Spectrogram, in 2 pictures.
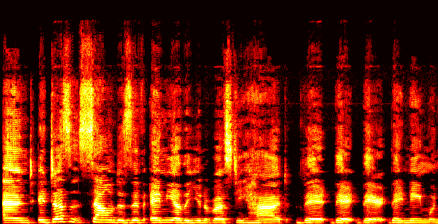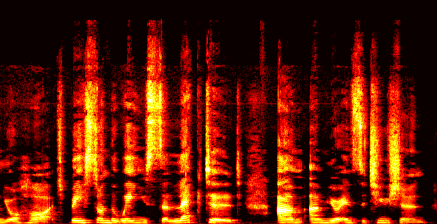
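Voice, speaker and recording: Expressive woman interviewer. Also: on the low side, normal speed. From raised in England and Africa. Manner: expressive, emphatic, restarts phrases. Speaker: podcast host. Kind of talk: conversational interview.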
